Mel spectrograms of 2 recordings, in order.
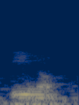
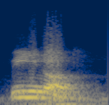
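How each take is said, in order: First: Much softer repeat of Be not; quiet echo. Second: Said in the usual way. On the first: Shown as a demonstration. Preacher repeating the heading to the congregation, softly. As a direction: let it fall away softly, like an echo.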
